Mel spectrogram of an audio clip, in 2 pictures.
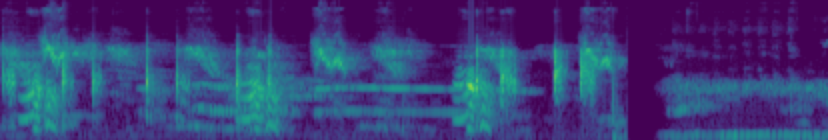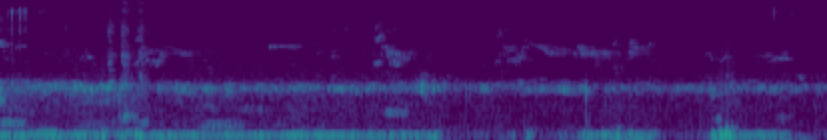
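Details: Grey francolin (teetar) calling: about three seconds of loud, harsh notes repeated rapidly in a dense burst. A steady low hum with a faint thin tone follows, and one short final note ends it.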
